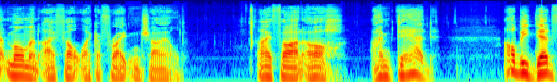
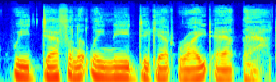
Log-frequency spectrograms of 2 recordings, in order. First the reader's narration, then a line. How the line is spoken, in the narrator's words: compassionately said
